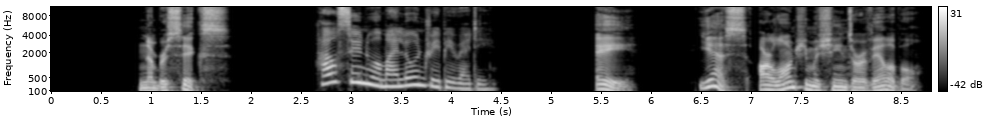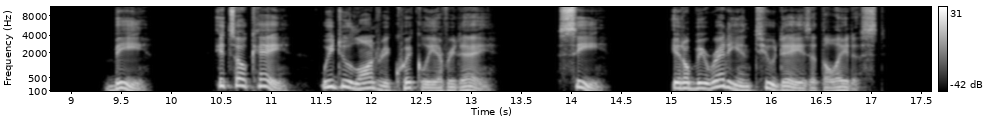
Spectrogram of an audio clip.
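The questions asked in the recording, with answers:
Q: How soon will my laundry be ready?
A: C: It'll be ready in 2 days at the latest.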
